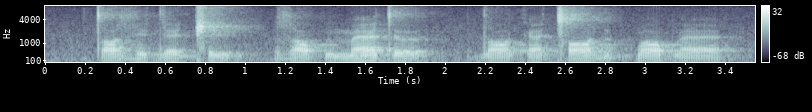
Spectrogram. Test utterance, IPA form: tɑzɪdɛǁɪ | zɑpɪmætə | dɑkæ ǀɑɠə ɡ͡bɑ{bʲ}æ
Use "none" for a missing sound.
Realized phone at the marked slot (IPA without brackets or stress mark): b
